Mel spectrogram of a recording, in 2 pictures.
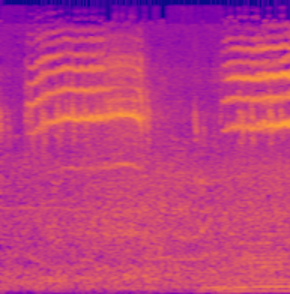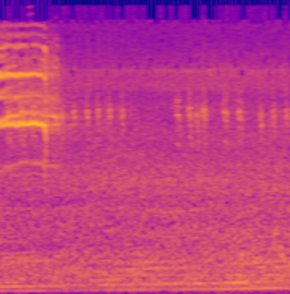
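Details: Two loud, grating screeches about a second apart come from a brown-eared bulbul sitting on a roof in the evening, each steady and harmonically rich, followed by quieter faint rasps and low background hum.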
